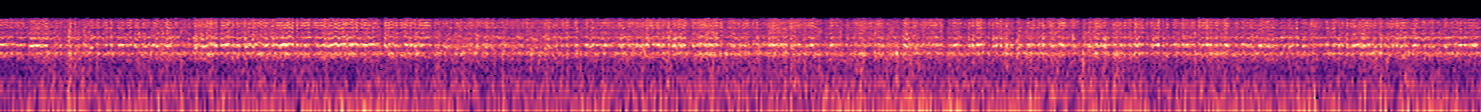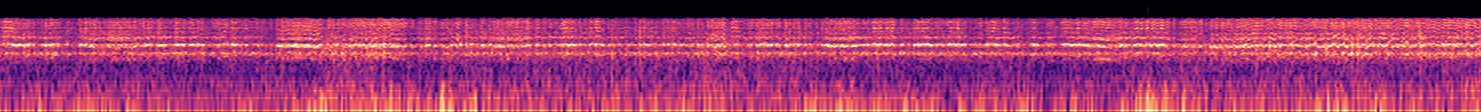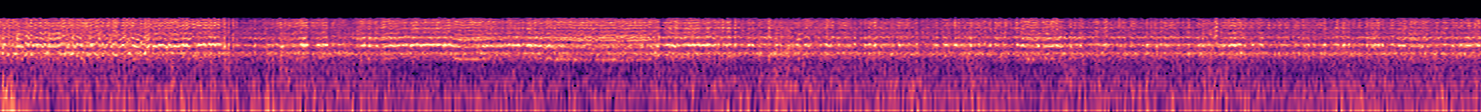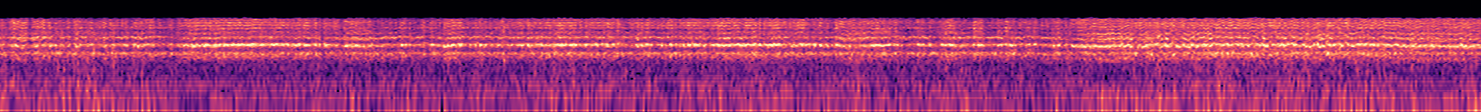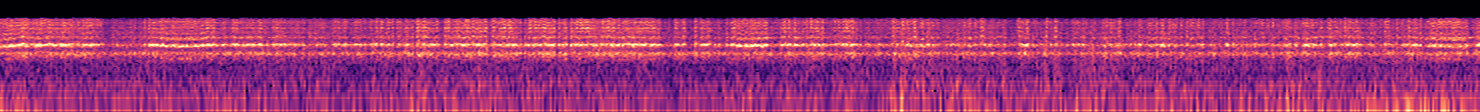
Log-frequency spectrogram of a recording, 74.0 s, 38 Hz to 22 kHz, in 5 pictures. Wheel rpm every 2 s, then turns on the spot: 230, 230, 220, 230, 230, 230, 230, 230, 230, 220, 230, 230, 230, 210, 190, 200, 220, 220, 230, 230, 230, 230, 230, 230, 230, 230, 230, 230, 190, 210, 230, 230, 230, 230, 230, 230, 230.
none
